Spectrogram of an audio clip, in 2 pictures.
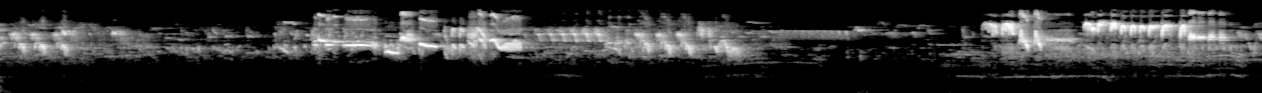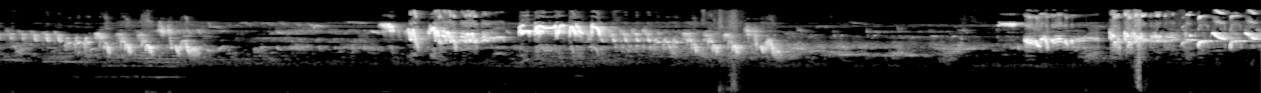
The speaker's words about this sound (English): Listen. Listen to the high frequency of birds coming this August, just as summer wanes and fall rears its colorful head.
